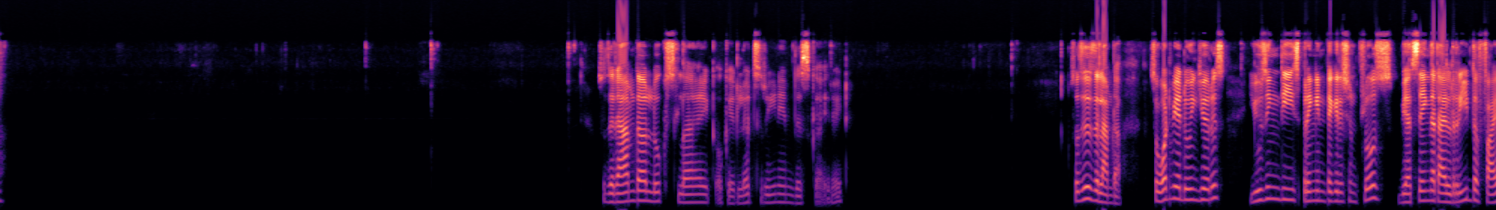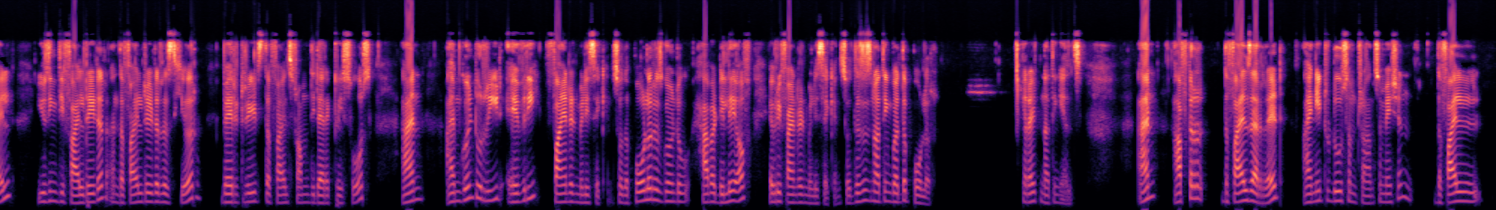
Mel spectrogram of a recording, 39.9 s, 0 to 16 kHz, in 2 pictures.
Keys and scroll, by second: 2.3 alt+Return, 3.9 alt+Return, 4.9 alt+Return, 12.3 shift+F6, 16.6 alt+super+l.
